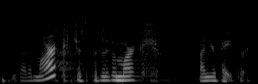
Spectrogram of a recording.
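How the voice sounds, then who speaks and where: A woman with an Irish accent, a teacher giving a lively, chatty presentation to parents in a school hall and laughing easily. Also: on the low side, racing. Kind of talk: interactive presentation. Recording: reverberant hall.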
